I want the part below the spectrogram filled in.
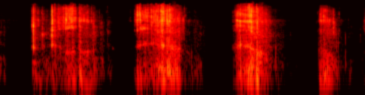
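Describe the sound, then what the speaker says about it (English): Chips crunched right into a microphone in four loud, close bursts of chewing separated by brief silences, each bite crisp and harsh. "Stop with the crunching in the fucking microphone"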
